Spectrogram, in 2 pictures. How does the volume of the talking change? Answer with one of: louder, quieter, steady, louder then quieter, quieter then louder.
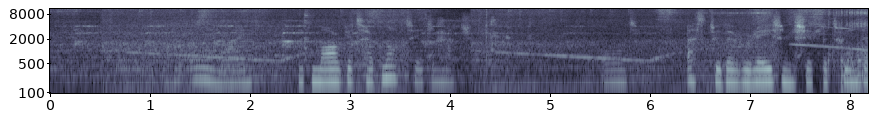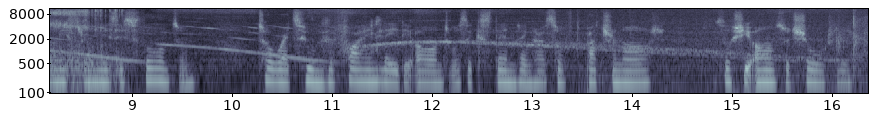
steady.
